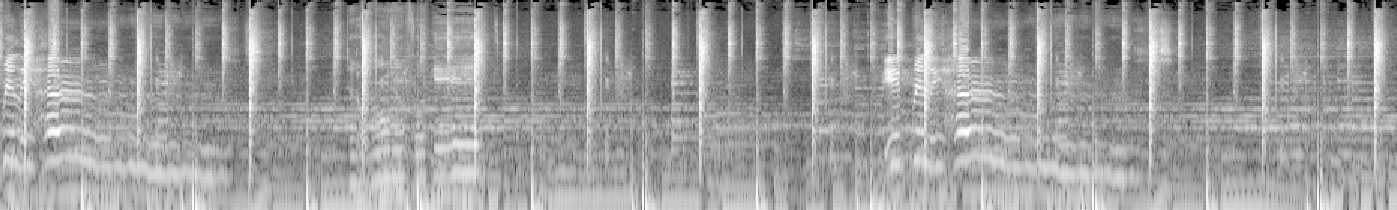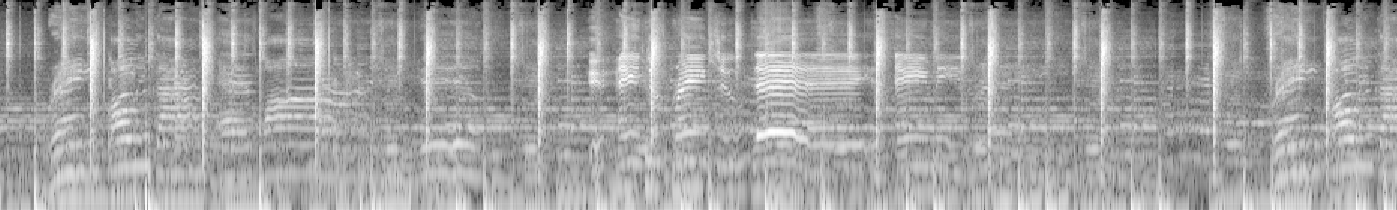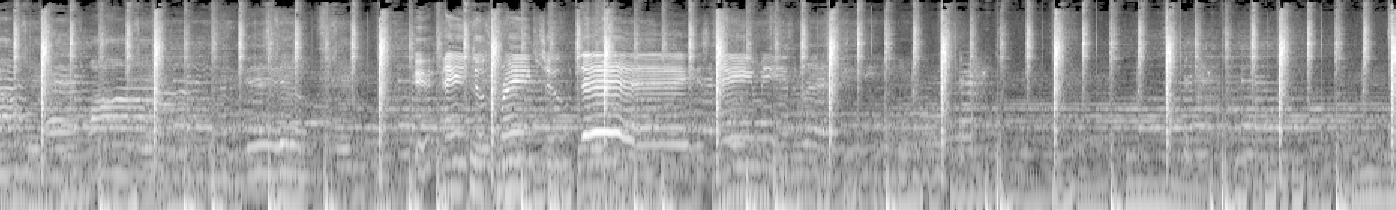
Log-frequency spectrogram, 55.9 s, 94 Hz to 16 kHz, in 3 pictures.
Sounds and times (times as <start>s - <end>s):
Music: 0.0s - 55.8s.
